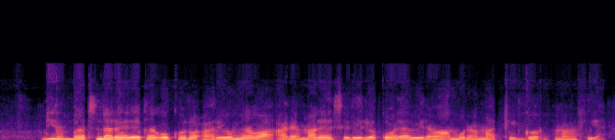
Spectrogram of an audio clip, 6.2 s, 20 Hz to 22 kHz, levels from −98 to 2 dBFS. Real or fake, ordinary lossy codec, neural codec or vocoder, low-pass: fake; Opus, 16 kbps; codec, 24 kHz, 1.5 kbps, HILCodec; 10.8 kHz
